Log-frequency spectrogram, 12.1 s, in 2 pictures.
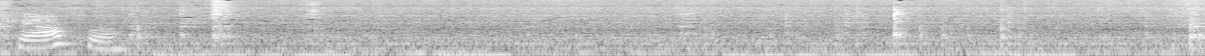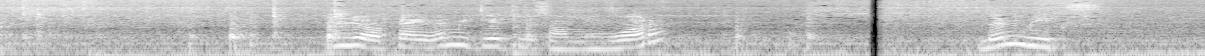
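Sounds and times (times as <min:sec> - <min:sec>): food sizzling in a pot: 0:00.0 - 0:12.0
spoon scraping a pot: 0:02.6 - 0:08.8.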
